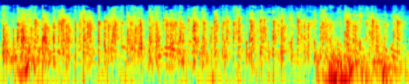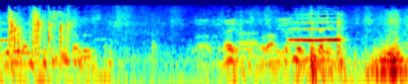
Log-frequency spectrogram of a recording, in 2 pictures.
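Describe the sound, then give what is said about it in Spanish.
A crowd breaks into loud, dense applause as members of the Congregación de Santana enter to jointly launch the announcing rocket (cohete anunciador); it lasts several seconds, then thins out and fades, leaving quieter voices murmuring afterward. “Un aplauso.”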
